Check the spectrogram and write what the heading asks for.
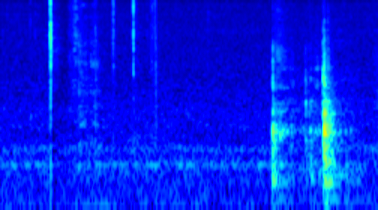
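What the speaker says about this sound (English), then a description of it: "Now we're going to fasten off, so cut your yarn." Scissors snip through crochet yarn while fastening off a baby ballet bootie, a few quiet, sharp clicks and snips scattered across the moment, with a louder cut near the end and no talk.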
